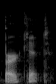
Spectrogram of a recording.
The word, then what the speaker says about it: Byrkit: And one of the things I understand that James Ward, is it Burkett or? – Burkett. – Yeah. Let's pronounce it Burkett. It's spelled B-Y-R-K-I-T.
